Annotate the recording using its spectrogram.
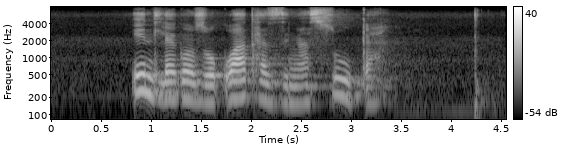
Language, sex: Xhosa, female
